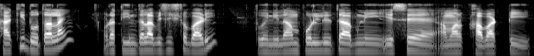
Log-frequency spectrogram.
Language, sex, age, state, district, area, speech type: Bengali, male, 18-30, West Bengal, Jalpaiguri, rural, spontaneous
